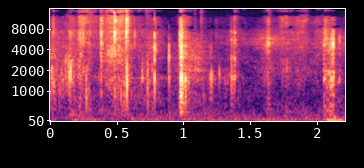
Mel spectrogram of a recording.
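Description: Faint footsteps crunching through dry grass, a run of irregular crackles and rustles with one sharper crack about a second in.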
